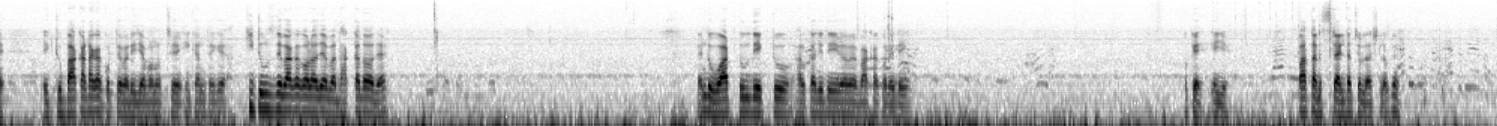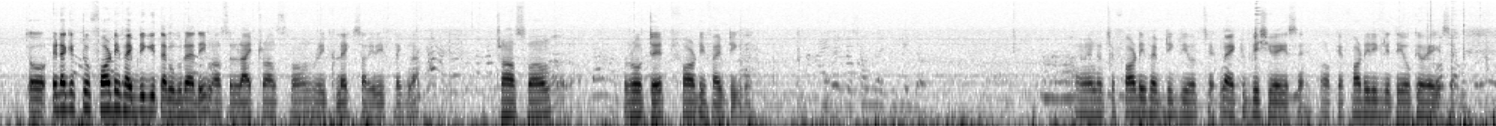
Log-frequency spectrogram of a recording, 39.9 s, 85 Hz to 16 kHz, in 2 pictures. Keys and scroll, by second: 11.8 ctrl+z, 16.8 ctrl+space, 39.3 ctrl+space.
